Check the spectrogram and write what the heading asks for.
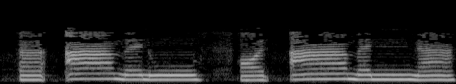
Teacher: یہ جو اسٹریچ ہو رہی ہے ساؤنڈ، یہ ایکچولی الجوف سے آ رہی ہے، الف کی ساؤنڈ ہے، یہ الجوف سے آ رہی ہے.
